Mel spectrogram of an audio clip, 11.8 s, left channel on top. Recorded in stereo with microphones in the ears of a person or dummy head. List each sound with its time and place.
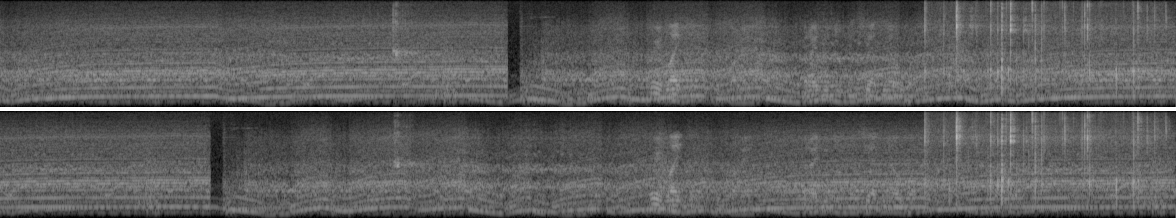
3.9 s a finger snap: 60° left (ahead or behind), 8 m
6.5 s a man speaking: centre (ahead or behind), 1.5 m
9.2 s frying: 10° right (ahead or behind), 0.6 m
